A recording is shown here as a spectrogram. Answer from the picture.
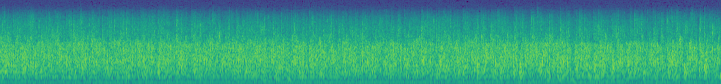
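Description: A small seated audience applauding with steady clapping.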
